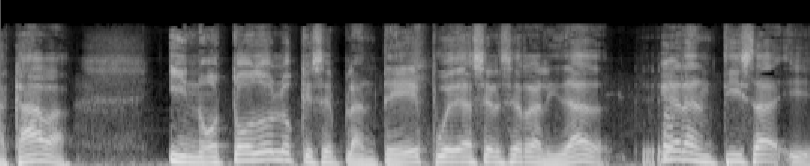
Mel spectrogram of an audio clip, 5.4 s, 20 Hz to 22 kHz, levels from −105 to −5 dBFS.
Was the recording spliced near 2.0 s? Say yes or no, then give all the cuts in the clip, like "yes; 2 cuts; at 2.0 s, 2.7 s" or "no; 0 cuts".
no; 1 cut; at 4.4 s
